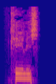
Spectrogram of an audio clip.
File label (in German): "kehlig", German; adjectives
